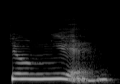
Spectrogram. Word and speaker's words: 正月: 正月. This is one of the rare cases where 正 is pronounced first tone.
